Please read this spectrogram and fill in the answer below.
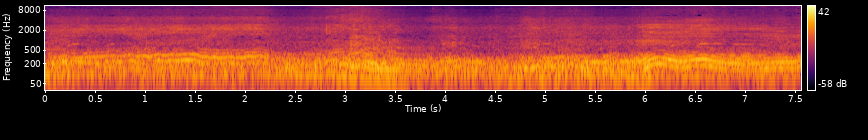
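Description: Several motocross bike engines racing, their pitch rising and falling again and again as the riders open and close the throttle.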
